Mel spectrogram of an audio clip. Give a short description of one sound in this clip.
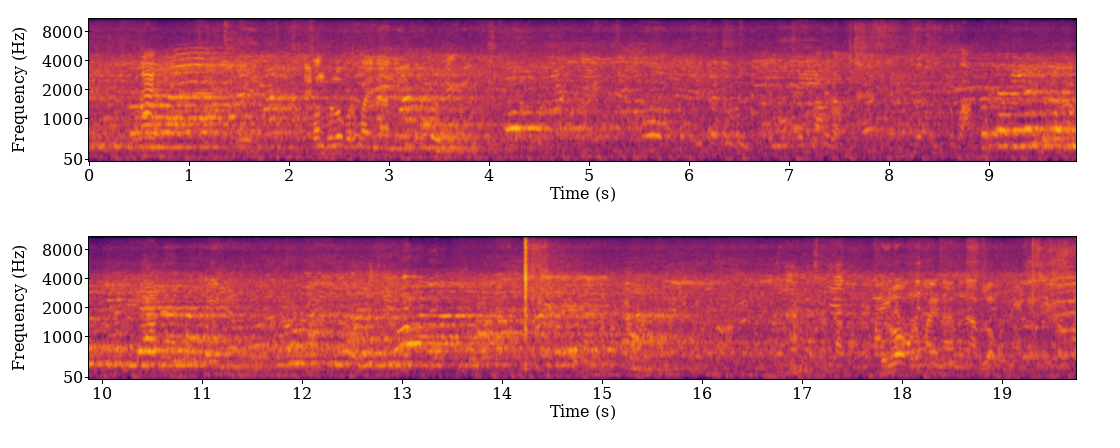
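A crowd of spectators cheers and shouts loudly all around.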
